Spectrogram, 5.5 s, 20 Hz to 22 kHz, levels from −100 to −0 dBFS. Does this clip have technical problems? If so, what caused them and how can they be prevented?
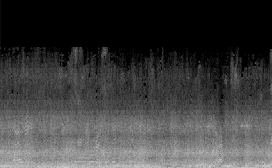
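Yes: mains hum from 0.0 to 3.25 s, a steady 60 Hz tone fairly close to the sound's level, coupled in through a ground loop or a nearby transformer. On a spectrogram it shows as a flat line at 60 Hz with some low harmonics. Balanced cables, a single ground point, and distance from power supplies prevent it.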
